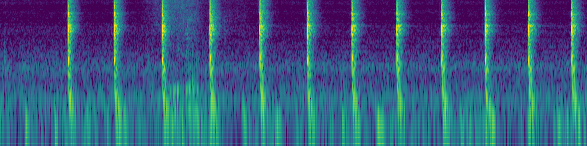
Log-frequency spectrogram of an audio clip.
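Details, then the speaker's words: Mahindra Thar at the service centre after a trip: sharp, fairly regular tick-tick about three per second from the dash whenever the AC temperature is moved slightly up or down; clicking in the climate control, cause not yet known. "भाई ये देखो आवाज। अब मैं इसे temperature को सिर्फ थोड़ा सा अप डाउन करूं। आवाज आने लग जाएगी।"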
